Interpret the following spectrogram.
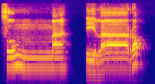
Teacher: Mim tasdid dibaca ghunah, dibaca mendengung, ditahan biar tampak mendengung. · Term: gunnah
